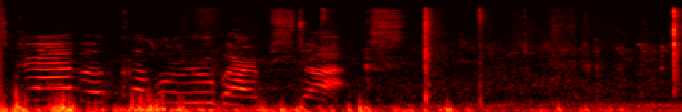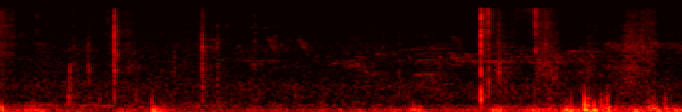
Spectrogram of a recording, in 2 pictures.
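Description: A brief wordless voice, then plant rustling and several sharp snaps as rhubarb stalks are pulled and broken off the plant by hand.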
